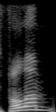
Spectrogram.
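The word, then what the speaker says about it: Fulgham: It's Fulham. The GH is silent.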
